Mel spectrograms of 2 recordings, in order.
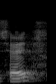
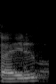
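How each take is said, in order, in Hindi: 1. स्वर का उच्चारण हिंदी जैसा किया गया है। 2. स्वर का उच्चारण संस्कृत जैसा किया गया है। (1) "जबकि हिंदी में शैल बोला जाता है" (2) "अगर संस्कृत में बात की जाए तो शैल बोला जाता है"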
